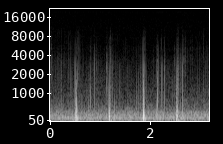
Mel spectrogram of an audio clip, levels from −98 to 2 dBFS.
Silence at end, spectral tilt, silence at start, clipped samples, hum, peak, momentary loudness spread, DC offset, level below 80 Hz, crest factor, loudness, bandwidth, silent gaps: 0 s; -11.5 dB/octave; 0 s; under 0.1%; none; -2 dBFS; 13 LU; under 0.1%; -36 dBFS; 26 dB; -27 LUFS; 4.3 kHz; none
